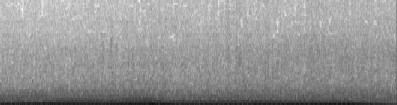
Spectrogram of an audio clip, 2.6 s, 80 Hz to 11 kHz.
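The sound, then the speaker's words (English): A big classic American Chevrolet V8 engine in a mid-engine Corvette rumbles loudly, its deep harmonic drone shifting pitch once as it revs, steady and continuous with no talking. “First off, this still has a classic American Chevrolet V8 in it, which doesn't sound like any of the engines you normally find in an exotic-looking mid-engine like this.”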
